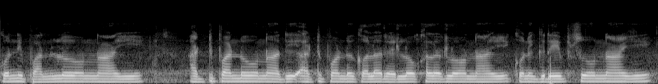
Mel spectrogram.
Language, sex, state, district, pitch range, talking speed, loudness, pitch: Telugu, male, Telangana, Mahabubabad, 130-135 Hz, 125 wpm, -14 LUFS, 130 Hz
